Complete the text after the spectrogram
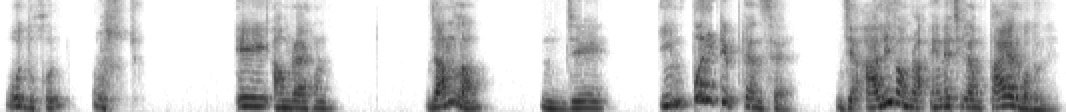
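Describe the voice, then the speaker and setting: Woman teacher going thru arabic verb forms one by one, slide lecture, steady and methodical. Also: medium pitch. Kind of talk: online lecture over slides.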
